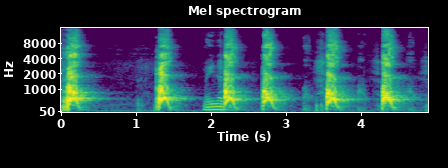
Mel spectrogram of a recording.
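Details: Medium-sized dog giving a run of sharp barks about once per second during training, with a brief whine-like tone between the first barks; punchy, bright onsets.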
